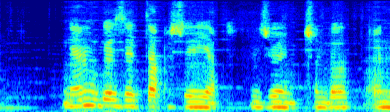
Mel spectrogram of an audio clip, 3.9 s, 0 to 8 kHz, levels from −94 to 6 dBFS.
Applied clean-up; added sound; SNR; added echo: neural separator model SepFormer DNS4.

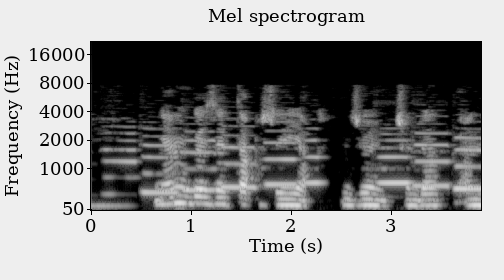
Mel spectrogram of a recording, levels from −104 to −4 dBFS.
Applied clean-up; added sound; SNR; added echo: classical method Wiener filter.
